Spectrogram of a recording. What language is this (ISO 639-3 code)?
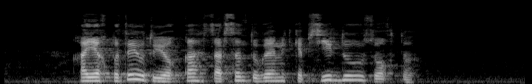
sah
